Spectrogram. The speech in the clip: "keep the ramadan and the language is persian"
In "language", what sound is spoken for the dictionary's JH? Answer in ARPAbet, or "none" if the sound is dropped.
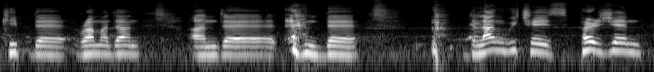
CH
